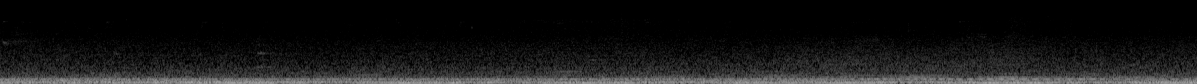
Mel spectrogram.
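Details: Only a constant low outdoor rumble like distant traffic or wind is heard, with no animal calls.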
